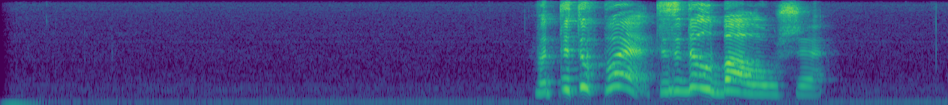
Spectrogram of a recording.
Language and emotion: Russian, angry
